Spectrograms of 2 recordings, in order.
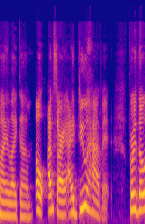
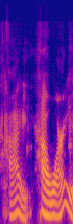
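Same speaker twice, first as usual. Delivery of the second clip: mock baby talk, quieter; 5 dB quieter than usual. Imitating how a phone call greeting goes: imitating baby talk. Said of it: "a conversation in baby talk".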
